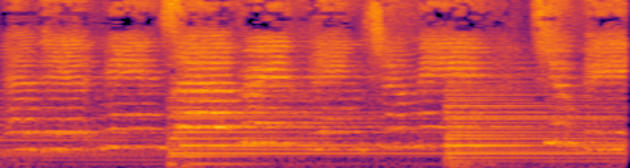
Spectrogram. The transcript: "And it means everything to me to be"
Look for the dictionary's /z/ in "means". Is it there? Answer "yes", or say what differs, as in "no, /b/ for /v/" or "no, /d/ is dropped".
yes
